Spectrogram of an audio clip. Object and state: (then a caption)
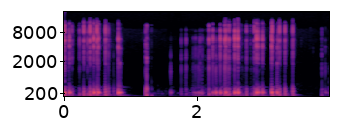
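Metal microphone grille. The hollow steel mesh grille of a dynamic microphone is scratched and tapped with the tips of two wooden pencils. Quick, dry clicks and scratchy rasps come in dense bursts with a low, hollow resonance underneath. There are short silent gaps between the bursts.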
